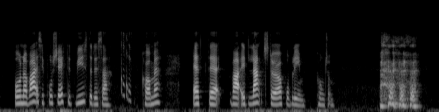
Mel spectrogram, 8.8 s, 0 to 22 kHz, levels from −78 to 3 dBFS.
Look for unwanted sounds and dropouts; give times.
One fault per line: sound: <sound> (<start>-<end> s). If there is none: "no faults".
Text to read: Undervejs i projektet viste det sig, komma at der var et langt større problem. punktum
sound: chirp (2.4-2.7 s)
sound: laugh (7.6-8.5 s)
